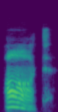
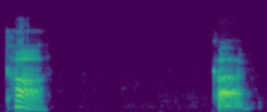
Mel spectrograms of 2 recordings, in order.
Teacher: But in British English, it's not rhotic.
